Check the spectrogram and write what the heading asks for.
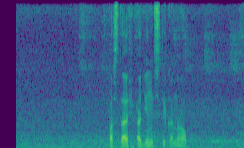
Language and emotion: Russian, neutral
